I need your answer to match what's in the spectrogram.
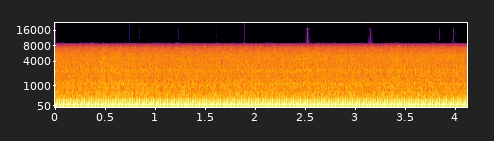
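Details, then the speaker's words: Deep even engine drone with steady thump about 3.5 times a second; owner suspects a noise from the bellhousing, possibly something rattling loose; driveline noise. "suspicious sound coming out of the bellhousing I think I think I know"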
